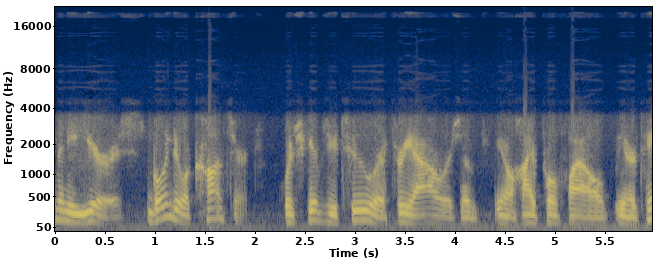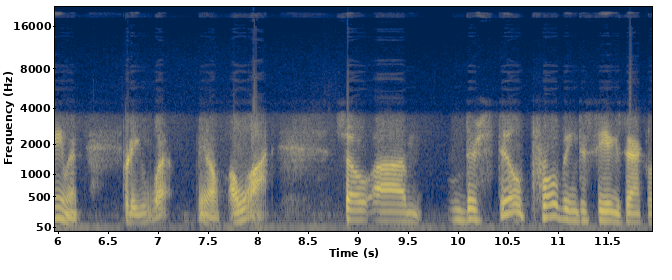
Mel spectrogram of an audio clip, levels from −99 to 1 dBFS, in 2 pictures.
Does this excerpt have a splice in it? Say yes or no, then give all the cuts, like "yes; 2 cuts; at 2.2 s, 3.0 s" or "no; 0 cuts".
yes; 1 cut; at 6.6 s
